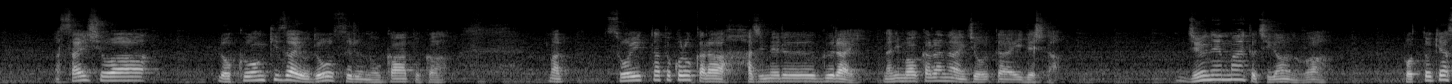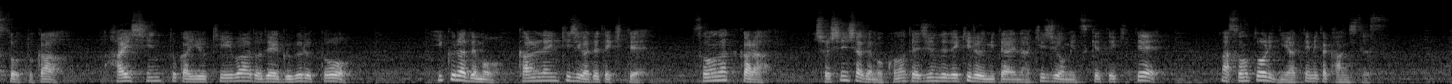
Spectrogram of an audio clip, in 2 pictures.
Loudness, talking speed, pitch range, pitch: -25 LUFS, 285 characters per minute, 115-180 Hz, 145 Hz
